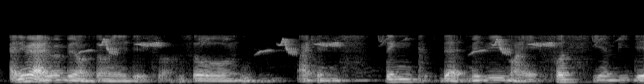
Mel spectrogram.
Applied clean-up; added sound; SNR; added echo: none; Bird; 15 dB; reverberation time 0.5 s.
